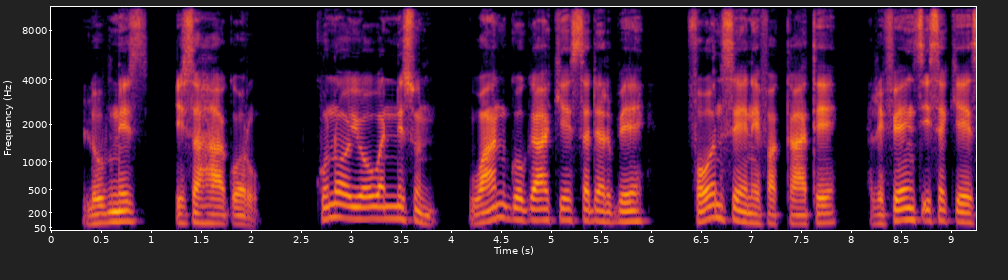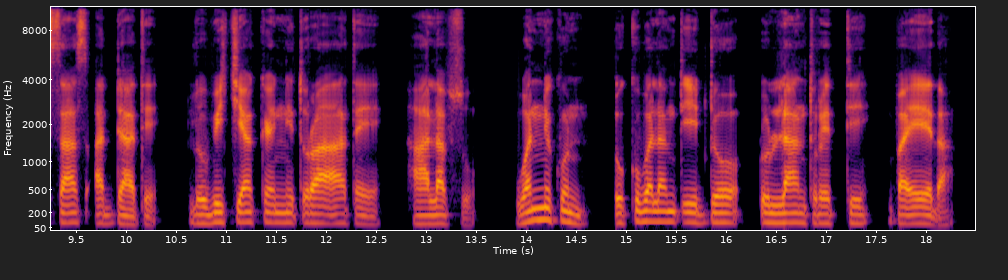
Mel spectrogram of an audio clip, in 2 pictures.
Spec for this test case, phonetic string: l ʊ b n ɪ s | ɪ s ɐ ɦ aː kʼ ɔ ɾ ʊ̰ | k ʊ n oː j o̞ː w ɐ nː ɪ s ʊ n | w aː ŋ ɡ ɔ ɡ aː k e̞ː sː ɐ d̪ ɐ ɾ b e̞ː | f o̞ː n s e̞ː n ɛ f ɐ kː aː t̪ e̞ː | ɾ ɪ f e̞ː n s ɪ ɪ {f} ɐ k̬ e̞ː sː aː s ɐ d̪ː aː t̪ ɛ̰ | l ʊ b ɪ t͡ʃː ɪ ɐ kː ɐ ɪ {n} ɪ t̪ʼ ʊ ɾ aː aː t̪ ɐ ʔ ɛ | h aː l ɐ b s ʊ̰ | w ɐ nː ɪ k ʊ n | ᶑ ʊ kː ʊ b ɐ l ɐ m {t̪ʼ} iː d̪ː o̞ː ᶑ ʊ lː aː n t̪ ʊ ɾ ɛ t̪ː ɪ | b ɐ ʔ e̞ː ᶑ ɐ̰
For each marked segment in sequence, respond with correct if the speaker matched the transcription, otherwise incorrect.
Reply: incorrect, incorrect, correct

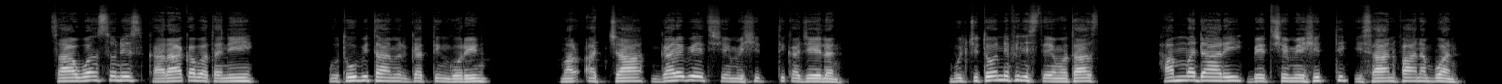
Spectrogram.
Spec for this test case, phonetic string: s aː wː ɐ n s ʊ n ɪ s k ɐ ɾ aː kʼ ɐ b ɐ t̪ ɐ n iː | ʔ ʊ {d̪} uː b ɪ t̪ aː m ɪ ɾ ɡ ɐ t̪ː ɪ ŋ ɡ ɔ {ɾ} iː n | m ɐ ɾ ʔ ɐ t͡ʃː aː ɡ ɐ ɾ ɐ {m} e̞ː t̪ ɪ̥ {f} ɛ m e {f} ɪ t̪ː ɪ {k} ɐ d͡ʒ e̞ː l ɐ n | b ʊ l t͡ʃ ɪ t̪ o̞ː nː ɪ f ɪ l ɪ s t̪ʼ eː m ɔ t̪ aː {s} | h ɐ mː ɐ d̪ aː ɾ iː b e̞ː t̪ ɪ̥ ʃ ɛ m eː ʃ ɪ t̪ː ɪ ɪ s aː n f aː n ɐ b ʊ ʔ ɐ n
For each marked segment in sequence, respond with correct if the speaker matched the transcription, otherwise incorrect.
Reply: incorrect, correct, incorrect, incorrect, incorrect, incorrect, correct

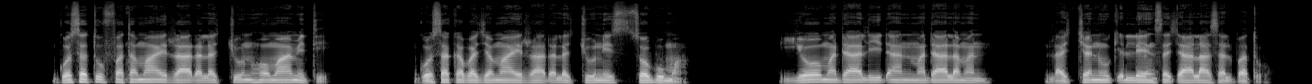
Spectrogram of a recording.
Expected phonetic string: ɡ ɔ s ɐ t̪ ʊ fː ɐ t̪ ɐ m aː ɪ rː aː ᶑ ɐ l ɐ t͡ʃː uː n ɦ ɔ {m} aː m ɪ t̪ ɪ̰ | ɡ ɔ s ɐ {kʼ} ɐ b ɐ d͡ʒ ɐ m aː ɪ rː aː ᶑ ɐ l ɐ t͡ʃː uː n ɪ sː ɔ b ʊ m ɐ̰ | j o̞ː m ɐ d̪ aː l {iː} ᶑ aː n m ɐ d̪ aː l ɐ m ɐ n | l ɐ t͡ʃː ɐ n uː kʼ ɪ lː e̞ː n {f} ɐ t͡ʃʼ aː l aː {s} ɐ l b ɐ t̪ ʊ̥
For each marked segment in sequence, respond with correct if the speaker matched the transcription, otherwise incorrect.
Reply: correct, incorrect, correct, incorrect, correct

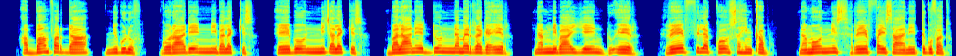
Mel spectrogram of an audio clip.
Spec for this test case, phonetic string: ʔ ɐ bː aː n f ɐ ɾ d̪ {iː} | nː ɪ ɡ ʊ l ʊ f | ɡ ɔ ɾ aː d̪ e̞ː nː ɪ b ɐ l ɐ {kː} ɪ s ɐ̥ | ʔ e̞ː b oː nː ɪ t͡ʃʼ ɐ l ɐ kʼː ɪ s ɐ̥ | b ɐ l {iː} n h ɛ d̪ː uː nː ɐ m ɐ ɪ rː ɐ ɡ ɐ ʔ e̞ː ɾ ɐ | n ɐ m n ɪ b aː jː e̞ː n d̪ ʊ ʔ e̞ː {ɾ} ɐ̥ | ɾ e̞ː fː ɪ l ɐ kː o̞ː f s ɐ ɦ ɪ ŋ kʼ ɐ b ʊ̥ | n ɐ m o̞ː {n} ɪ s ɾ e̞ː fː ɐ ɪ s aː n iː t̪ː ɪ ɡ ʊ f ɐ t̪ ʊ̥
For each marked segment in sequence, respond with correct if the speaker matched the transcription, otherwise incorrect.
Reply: incorrect, incorrect, incorrect, correct, incorrect

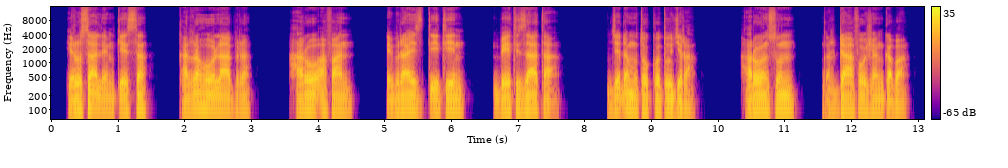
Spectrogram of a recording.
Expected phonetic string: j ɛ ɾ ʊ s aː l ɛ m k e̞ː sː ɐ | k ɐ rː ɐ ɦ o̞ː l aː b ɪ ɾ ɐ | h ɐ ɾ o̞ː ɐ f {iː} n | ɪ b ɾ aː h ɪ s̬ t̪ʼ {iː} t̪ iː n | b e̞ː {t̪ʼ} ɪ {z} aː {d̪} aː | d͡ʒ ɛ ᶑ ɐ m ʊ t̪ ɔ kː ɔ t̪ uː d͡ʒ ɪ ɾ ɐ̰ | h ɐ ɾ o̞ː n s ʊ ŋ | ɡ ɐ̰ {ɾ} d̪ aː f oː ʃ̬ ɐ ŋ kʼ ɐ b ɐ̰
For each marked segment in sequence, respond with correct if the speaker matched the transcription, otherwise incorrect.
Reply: incorrect, correct, incorrect, correct, incorrect, correct

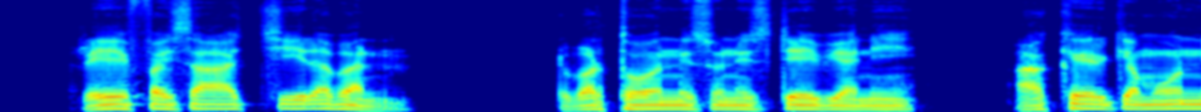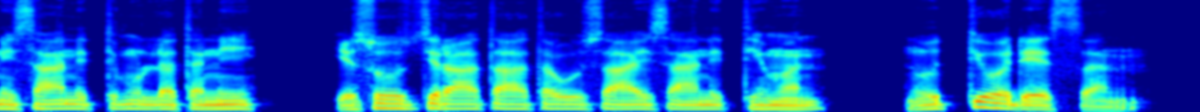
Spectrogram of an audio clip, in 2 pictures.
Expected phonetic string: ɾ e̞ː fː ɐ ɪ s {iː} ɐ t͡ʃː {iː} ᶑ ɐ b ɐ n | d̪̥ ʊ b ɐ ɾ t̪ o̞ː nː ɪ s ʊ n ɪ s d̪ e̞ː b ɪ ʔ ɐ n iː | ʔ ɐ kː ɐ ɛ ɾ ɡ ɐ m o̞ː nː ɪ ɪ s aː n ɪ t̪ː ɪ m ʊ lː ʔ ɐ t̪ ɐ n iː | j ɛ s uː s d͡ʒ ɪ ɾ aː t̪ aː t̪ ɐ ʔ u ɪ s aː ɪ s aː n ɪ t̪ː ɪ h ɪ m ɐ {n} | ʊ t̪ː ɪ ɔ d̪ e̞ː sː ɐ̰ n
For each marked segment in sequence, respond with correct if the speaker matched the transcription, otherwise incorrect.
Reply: incorrect, correct, incorrect

